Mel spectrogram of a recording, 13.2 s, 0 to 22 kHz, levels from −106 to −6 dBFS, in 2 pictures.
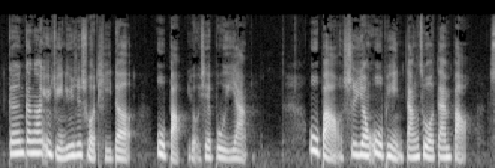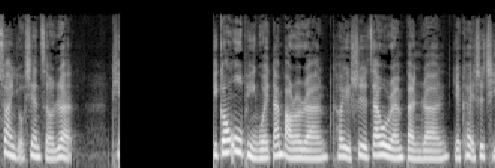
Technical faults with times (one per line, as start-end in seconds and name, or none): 8.19-9.46 rebuffering stall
